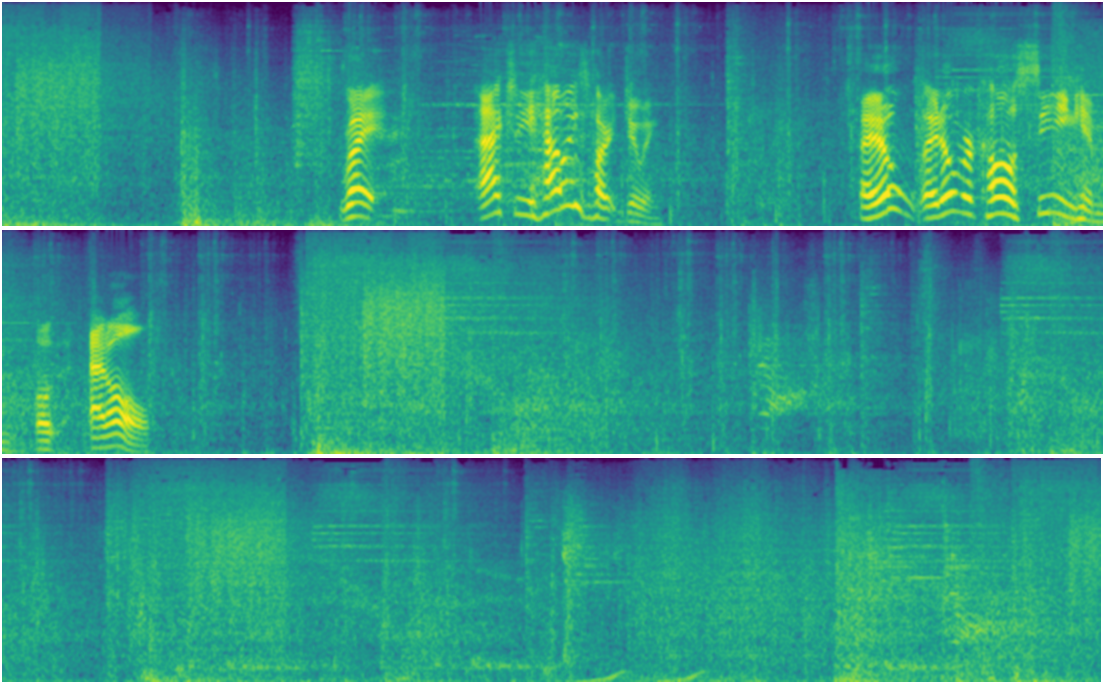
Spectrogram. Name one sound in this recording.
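Sword slashes and armour clanks ring out.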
